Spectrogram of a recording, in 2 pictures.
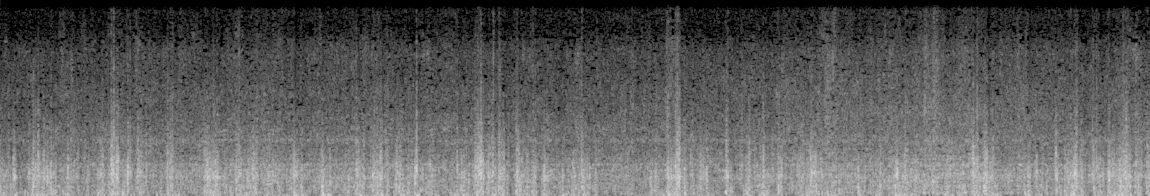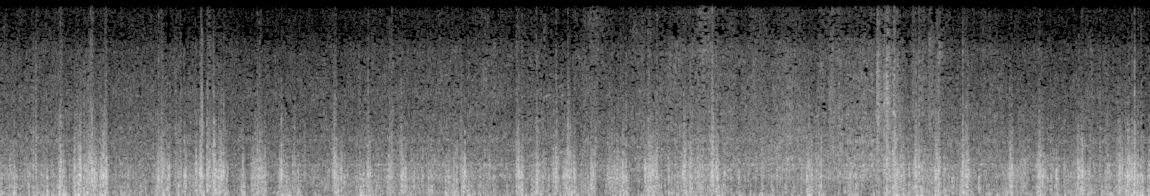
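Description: Train running at speed, heard from inside the coach: a steady rattle and rumble of the carriage and wheels on the rails, with wind on the microphone.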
